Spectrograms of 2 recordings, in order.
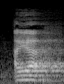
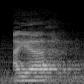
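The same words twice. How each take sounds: First: The call is a little higher in pitch. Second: The call is at a normal, low pitch. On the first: A second call after being ignored. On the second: A first, ordinary call.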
